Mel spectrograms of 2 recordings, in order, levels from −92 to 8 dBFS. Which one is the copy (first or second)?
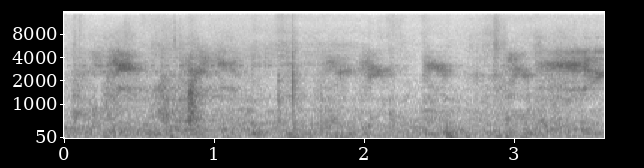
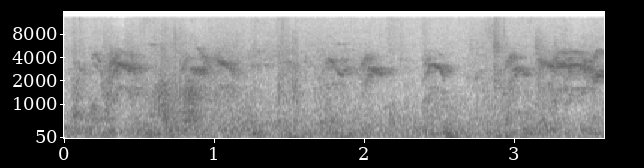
first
